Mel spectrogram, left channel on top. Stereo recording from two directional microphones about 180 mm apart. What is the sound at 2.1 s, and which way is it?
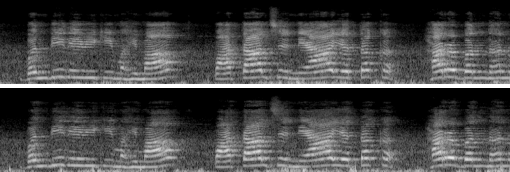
A woman's voice, 30° left (ahead or behind).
